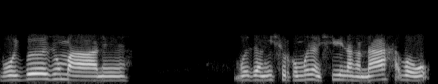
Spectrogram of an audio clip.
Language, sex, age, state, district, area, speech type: Bodo, female, 45-60, Assam, Baksa, rural, conversation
